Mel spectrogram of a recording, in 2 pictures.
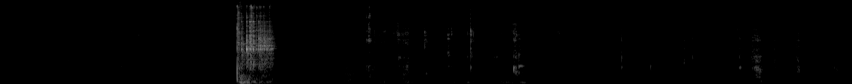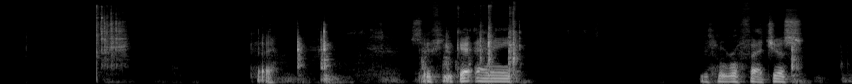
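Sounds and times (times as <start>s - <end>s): plastic parts clicking and tapping: 11.1s - 13.8s.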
